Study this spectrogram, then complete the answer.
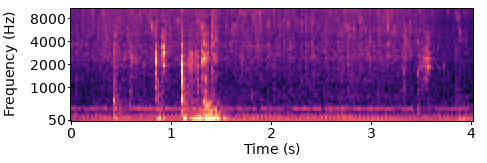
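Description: Bacon and diced onions fry in a pan with a quiet, steady sizzle, broken near the start by a brief clatter of stirring before the soft crackle carries on alone.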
